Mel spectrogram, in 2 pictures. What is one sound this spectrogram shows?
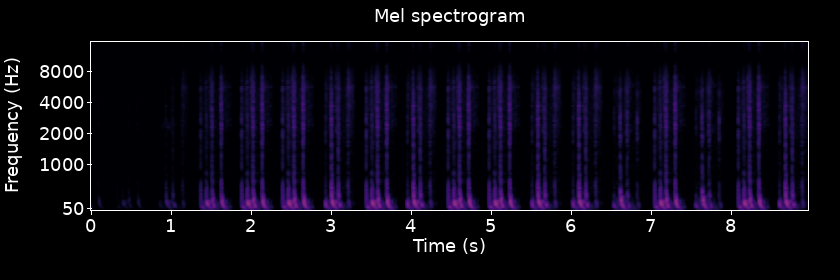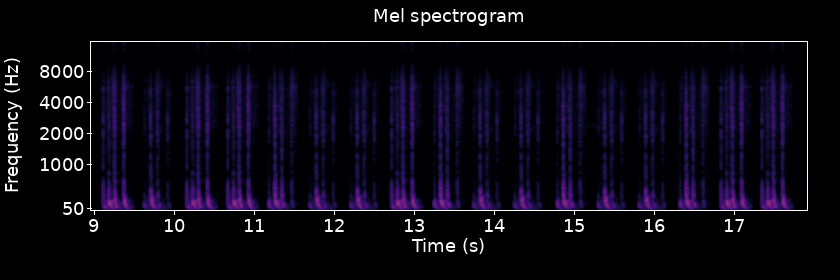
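Horse hooves thud in a steady, quick rhythm.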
